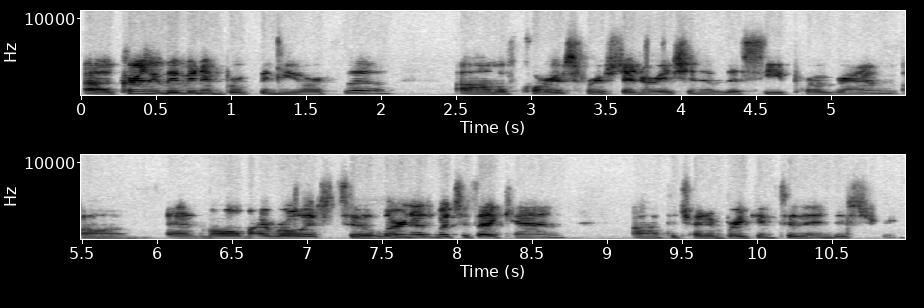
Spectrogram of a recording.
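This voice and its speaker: A woman's voice: medium pitch, flat delivery, moderate pace, highs cut off. A twenty-two-year-old woman from California, a design student, eager but a bit hesitant. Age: 20s.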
